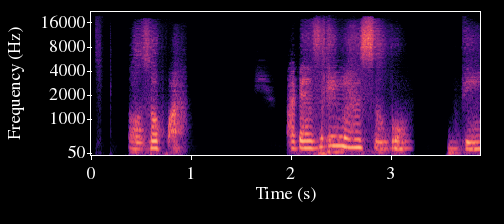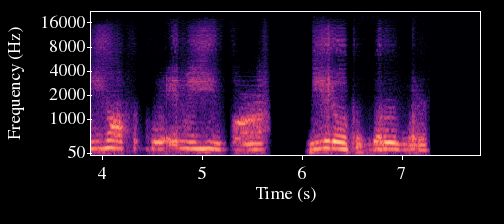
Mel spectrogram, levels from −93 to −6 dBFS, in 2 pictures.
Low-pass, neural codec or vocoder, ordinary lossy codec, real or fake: 19.8 kHz; codec, 44.1 kHz, 0.9 kbps, DAC; none; fake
